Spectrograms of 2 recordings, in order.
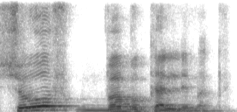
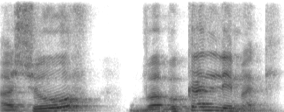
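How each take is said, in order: First: The opening 'a' vowel is dropped before shoof. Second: The opening 'a' vowel is said before shoof.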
